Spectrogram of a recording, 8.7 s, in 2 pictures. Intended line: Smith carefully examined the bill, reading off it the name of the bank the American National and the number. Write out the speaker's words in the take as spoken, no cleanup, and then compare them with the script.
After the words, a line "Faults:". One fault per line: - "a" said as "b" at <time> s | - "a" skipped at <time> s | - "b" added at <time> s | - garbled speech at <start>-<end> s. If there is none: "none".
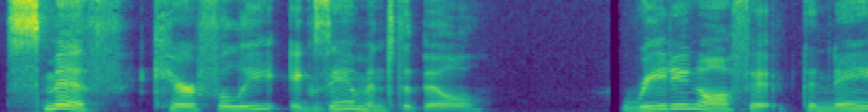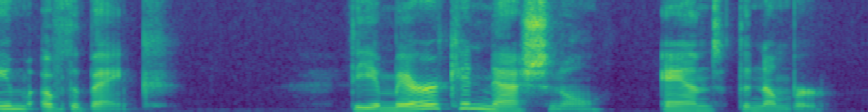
Smith carefully examined the bill, reading off it the name of the bank the American National and the number.
Faults:
none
